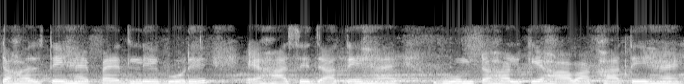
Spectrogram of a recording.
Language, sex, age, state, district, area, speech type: Hindi, female, 45-60, Bihar, Vaishali, urban, spontaneous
